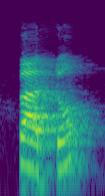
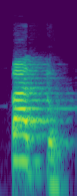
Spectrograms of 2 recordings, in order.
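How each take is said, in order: First: Pato with a sharp p stop, then the a; demo word. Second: Pato with a sharp p stop; demo word. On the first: Teacher repeats the voiceless p in pato. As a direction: clip the p in pato hard. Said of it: "como que se detiene". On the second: Teacher shows the voiceless p in Pato. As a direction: clip the p in Pato. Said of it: "date cuenta cuando dices". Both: Shown as a demonstration.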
